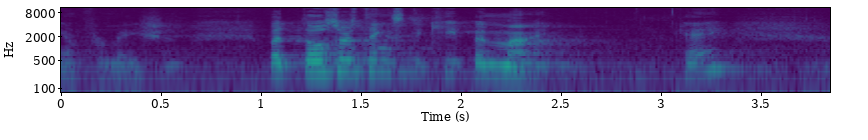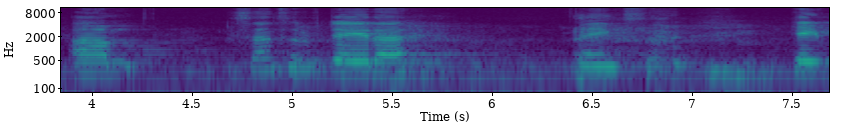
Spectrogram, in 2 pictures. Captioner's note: laughter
